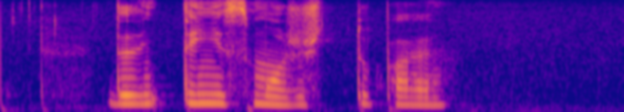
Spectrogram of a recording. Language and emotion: Russian, neutral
